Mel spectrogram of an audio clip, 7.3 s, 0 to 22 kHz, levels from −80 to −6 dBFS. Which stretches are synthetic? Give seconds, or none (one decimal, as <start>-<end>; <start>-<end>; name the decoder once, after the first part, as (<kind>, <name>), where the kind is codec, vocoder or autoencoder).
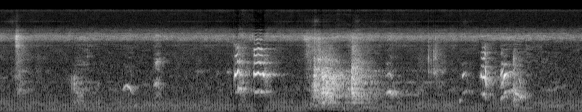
0.0-0.9 (autoencoder, DAC-VAE); 2.1-6.0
